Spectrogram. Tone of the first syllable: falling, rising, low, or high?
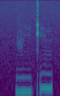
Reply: low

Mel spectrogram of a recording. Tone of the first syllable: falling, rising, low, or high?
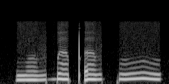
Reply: low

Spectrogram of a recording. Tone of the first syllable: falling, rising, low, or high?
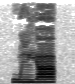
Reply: low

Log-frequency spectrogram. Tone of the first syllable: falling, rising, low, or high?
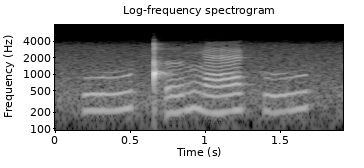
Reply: rising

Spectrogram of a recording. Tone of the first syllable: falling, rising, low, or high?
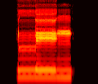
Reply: high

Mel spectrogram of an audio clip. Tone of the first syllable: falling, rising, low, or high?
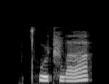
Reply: rising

